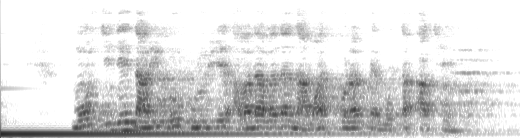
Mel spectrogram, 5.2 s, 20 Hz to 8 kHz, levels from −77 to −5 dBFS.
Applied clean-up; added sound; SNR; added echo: none; Keyboard (musical); -2 dB; reverberation time 1.7 s.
